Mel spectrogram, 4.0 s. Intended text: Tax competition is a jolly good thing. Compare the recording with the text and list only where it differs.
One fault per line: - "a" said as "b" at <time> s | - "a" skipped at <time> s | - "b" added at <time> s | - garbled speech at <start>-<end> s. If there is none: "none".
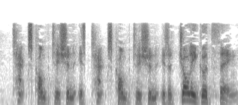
- "tax competition is" added at 1.5 s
